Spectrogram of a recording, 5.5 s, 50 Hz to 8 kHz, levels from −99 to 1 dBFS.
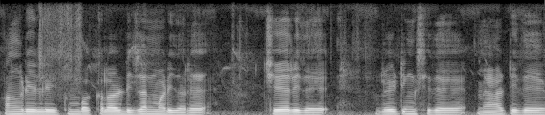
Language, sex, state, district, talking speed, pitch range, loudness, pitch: Kannada, female, Karnataka, Gulbarga, 145 wpm, 130-145 Hz, -16 LUFS, 140 Hz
